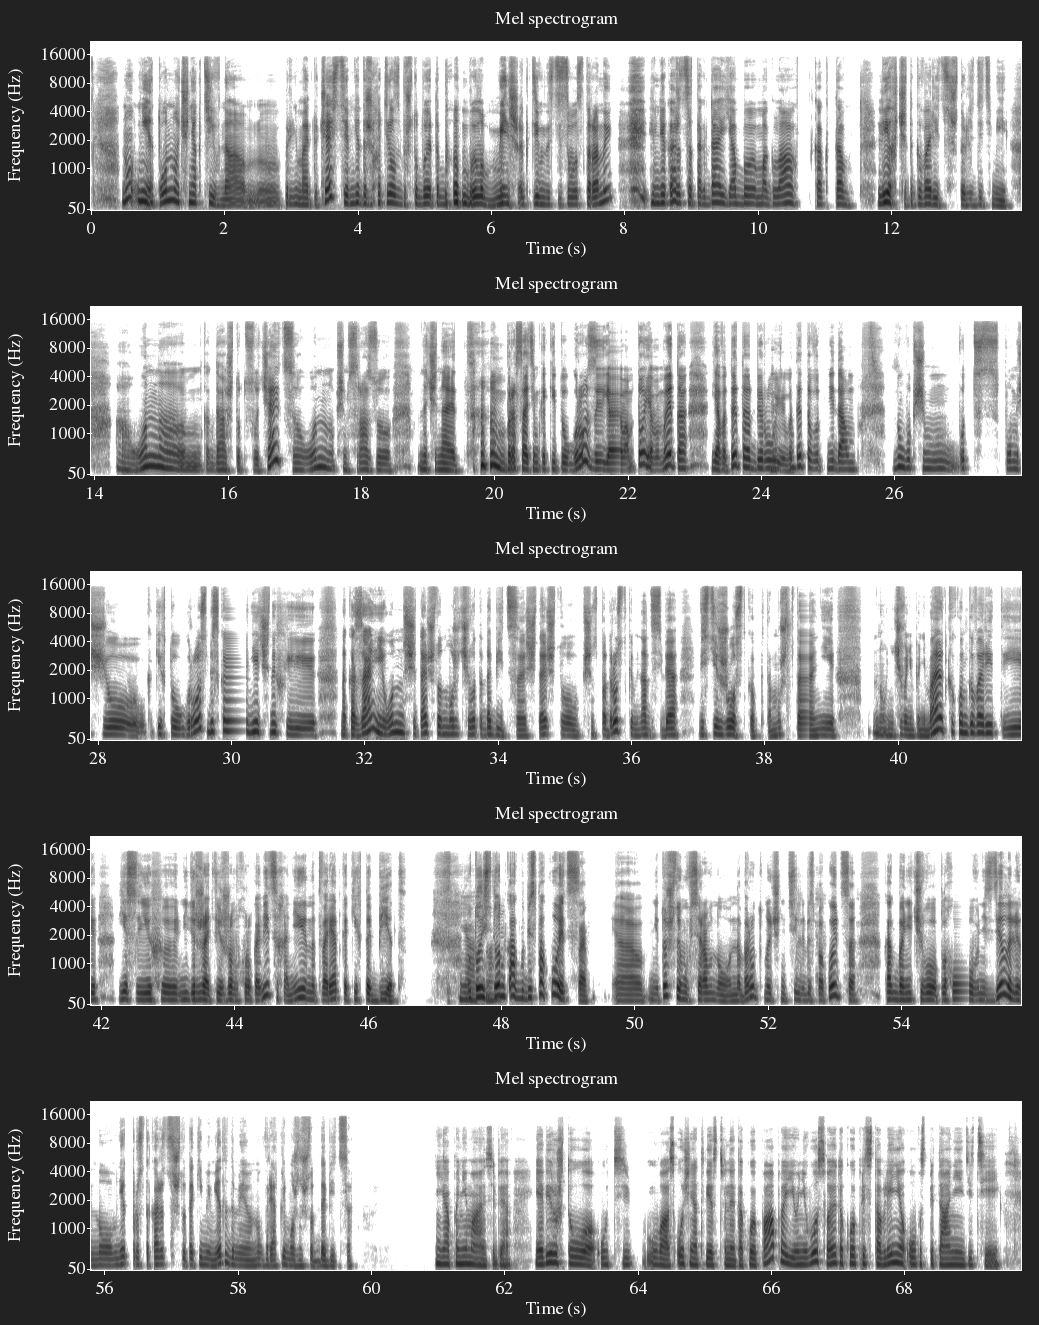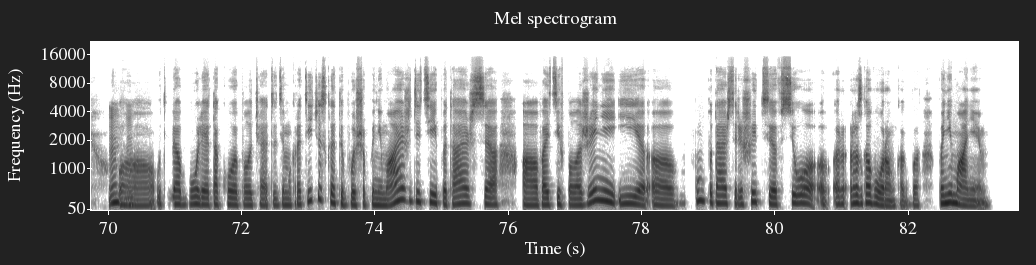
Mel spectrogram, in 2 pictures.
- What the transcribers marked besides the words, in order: other background noise; laughing while speaking: "было было б"; chuckle
- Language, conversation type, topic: Russian, advice, Как нам с партнёром договориться о воспитании детей, если у нас разные взгляды?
